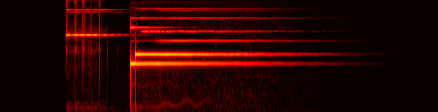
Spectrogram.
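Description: Chime sound effect for a title card: a brief high shimmering tinkle, then about a second in a single bright bell-like ding that rings and fades away over about two seconds.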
